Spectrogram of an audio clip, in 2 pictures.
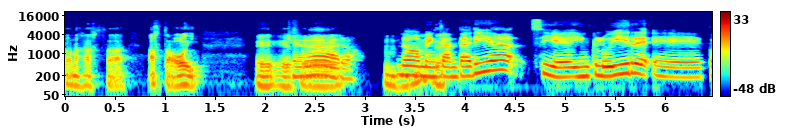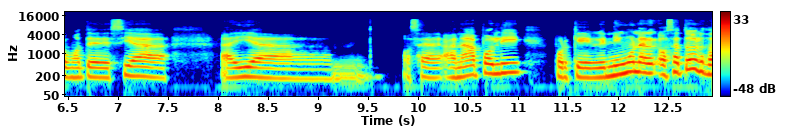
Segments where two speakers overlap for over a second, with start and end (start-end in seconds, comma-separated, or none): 2.2-3.9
